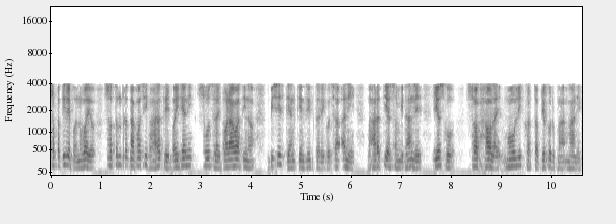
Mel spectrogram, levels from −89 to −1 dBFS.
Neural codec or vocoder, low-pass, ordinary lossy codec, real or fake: autoencoder, 48 kHz, 32 numbers a frame, DAC-VAE, trained on Japanese speech; 7.2 kHz; AAC, 16 kbps; fake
